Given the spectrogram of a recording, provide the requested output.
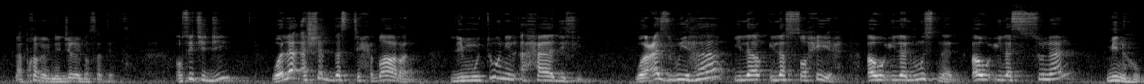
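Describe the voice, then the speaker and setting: Speaking at a very slow pace with long, frequent pauses, a man uses a high pitch and very wide pitch swings. Audible room echo surrounds his voice. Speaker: Islamic religious teacher. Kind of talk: lecture.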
